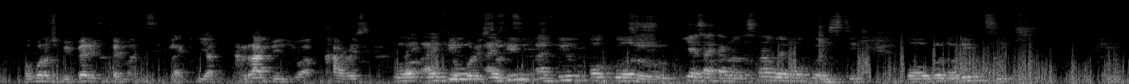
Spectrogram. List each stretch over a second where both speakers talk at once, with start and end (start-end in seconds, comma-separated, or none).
4.0-5.3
